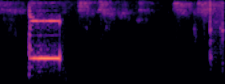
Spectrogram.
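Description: A single voicemail beep cuts in, one short steady electronic tone lasting about half a second. It stands out loud against near-silence and a faint high hiss.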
